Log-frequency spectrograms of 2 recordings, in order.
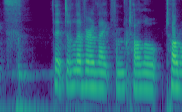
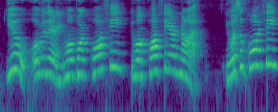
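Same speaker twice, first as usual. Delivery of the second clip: higher, louder imitation of a waitress yelling; mock yell across diner; 8 semitones higher, 4 dB louder than usual. Retelling the waitress yelling coffee offers across the diner. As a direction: call out across the room, rising higher each time. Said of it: "yelling across the diner".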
